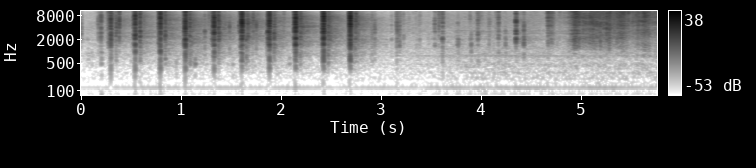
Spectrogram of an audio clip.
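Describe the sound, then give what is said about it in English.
Metal spoon clanging against the sides of an aluminum pot while stirring a chili-powder and sazon dish: a quick, steady run of sharp, bright clinks that gives way to a duller, continuous scraping hiss. “Like as she's stirring, her spoon clanging loudly as it hits the sides of the aluminum pot”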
